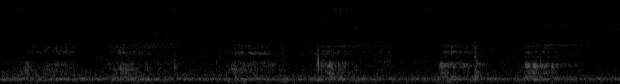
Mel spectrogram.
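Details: A 9-month-old baby snoring: faint, soft, rattly breaths about every two seconds under a steady background hiss; mild infant snoring.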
